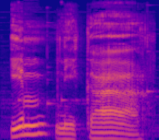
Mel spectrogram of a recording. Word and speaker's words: 입니까: digunakan adalah ini dibaca imnika jadi dalam aturan membaca jika konsumen akhir B Hai bertemu dengan niion maka huruf Yap itu berubah cara pelafalannya seperti huruf M jadi hypnic adipraja imnika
